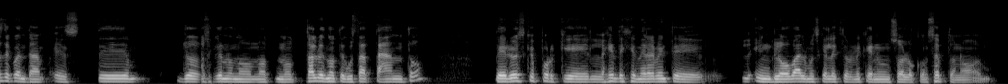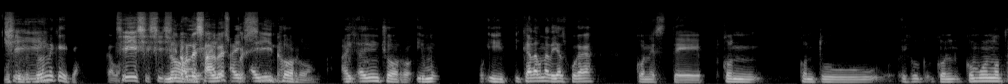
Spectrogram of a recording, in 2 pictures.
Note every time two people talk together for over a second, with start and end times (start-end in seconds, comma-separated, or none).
11.2-13.0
